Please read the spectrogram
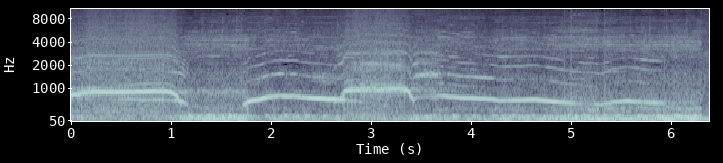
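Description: Car driving through a road tunnel: a steady low road-and-engine rumble, with a high wailing tone over it in long held notes that slide up and down and jump higher for a moment about three seconds in.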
